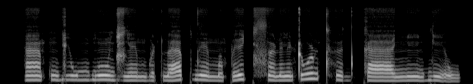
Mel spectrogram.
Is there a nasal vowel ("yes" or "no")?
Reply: yes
